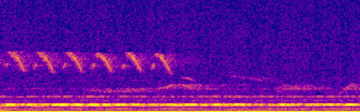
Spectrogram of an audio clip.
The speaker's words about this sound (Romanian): Păsările parcă-ți spun, trăiește din inimă.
